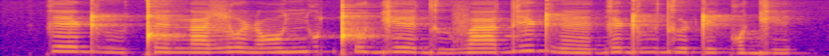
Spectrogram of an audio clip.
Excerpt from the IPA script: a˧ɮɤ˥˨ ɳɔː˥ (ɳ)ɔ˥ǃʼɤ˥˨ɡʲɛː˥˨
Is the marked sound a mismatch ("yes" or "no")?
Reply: yes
